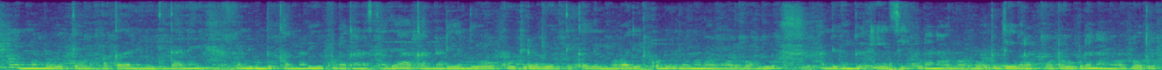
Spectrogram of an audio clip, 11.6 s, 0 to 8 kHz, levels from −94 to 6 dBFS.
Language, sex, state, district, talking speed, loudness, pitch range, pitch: Kannada, female, Karnataka, Bijapur, 130 wpm, -13 LUFS, 210-225 Hz, 215 Hz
